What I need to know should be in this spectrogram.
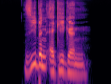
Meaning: inflection of siebeneckig: 1. strong genitive masculine/neuter singular 2. weak/mixed genitive/dative all-gender singular 3. strong/weak/mixed accusative masculine singular 4. strong dative plural
- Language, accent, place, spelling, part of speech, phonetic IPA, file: German, Germany, Berlin, siebeneckigen, adjective, [ˈziːbn̩ˌʔɛkɪɡn̩], De-siebeneckigen.ogg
